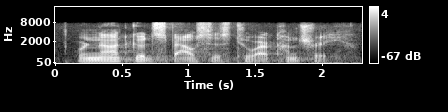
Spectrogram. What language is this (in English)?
English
